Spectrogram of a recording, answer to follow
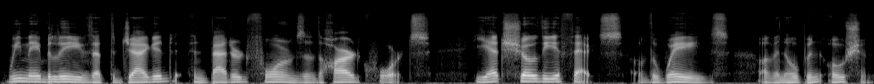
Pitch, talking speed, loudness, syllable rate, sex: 110 Hz, 165 wpm, -20 LUFS, 4.3 syllables/s, male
